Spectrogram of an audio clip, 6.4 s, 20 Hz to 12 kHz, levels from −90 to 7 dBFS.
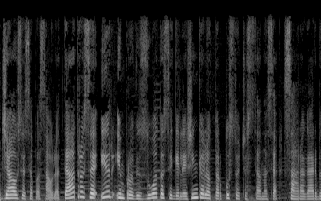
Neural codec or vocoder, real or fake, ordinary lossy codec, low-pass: none; real; MP3, 64 kbps; 10.8 kHz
